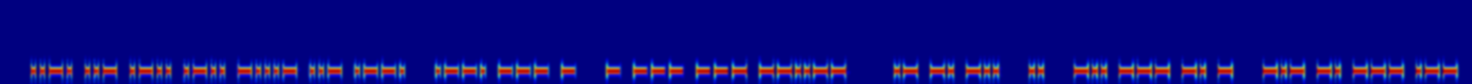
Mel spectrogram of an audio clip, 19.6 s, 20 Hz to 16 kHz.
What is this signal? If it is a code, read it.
Morse code, heard as a keyed tone, about 20 wpm, 600 Hz. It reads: FULL<BT>UP POT TOO, AND I DONT KNOW
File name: cw-books / winnie-the-pooh / winnie-20wpm-page-0039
